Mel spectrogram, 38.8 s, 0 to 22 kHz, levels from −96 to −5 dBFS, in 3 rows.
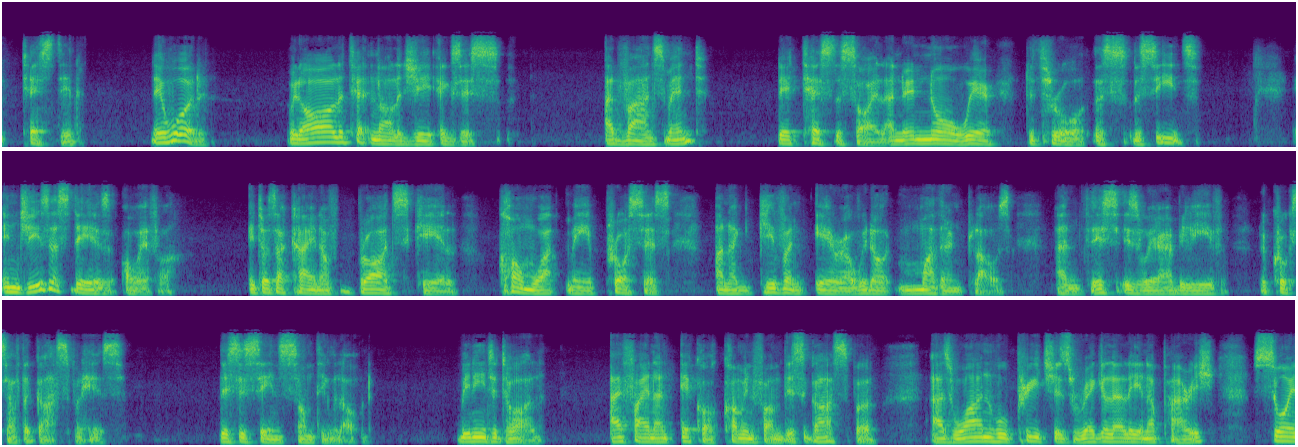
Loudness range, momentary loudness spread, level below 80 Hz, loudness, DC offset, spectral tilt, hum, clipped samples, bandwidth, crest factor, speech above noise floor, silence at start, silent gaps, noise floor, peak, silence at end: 3 LU; 11 LU; -44 dBFS; -19 LUFS; under 0.1%; -4 dB/octave; none; under 0.1%; 9 kHz; 18 dB; 46 dB; 0 s; none; -65 dBFS; -2 dBFS; 0 s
